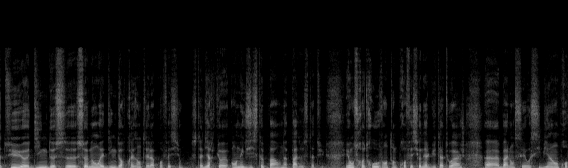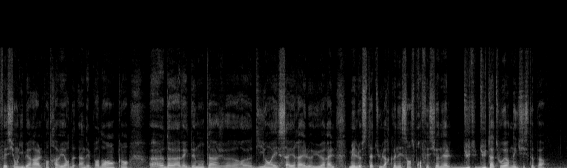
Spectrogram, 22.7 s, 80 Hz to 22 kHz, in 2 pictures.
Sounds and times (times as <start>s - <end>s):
Speech: 0.0s - 22.4s.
